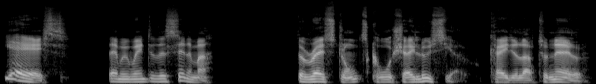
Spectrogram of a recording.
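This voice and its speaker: A man's voice: medium pitch, normal speed, sharp tone, dry recording, studio quality, natural voice. A man voicing a shifty thirty-five-year-old small-time crook, defensive and evasive, in an audiobook mystery. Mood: evasive, indignant.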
